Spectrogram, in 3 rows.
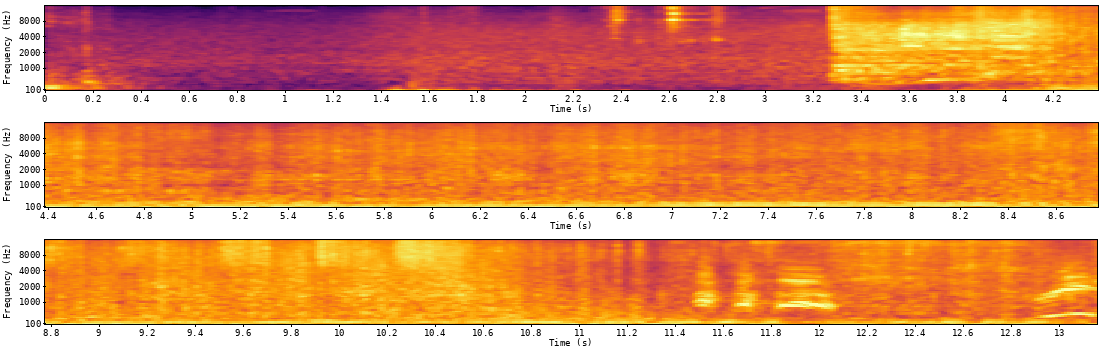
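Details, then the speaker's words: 1977 Pontiac Firebird barn find, sat 18 years, with an overhauled small-block Pontiac 350, after flipping the distributor 180 degrees and adding advance. A quick crank, then a strong, even V8 idle with oil pressure and no knocks, ticks or leaks. A normal idle. "Very very happy with that. She sounds good."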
